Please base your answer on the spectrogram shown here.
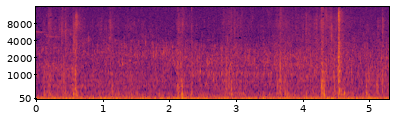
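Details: Outdoors on a May morning hike, there is low wind rumble with scattered sharp knocks and rustling clicks, and no animal voices stand out.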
